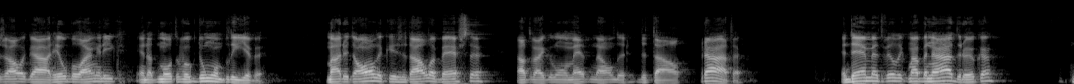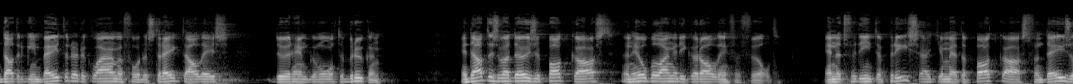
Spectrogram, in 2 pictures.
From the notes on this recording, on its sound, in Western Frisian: Live sjo, opnommen tiidens de utraiking op frijdeg 16 desimber in MFC Ons Huis St.-Anne.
